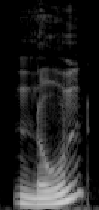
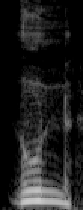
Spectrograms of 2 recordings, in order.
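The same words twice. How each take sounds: First: "Nun?" with a rising questioning tune. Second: "Nun" high and louder, arched then falling; answering NUN. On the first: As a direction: prompt the teller with a drawn, rising "Nun?". Listener prompting the storyteller. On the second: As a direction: take up "Nun" as an answer, pitched up. Storyteller answers the prompt. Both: A narrator's reading.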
